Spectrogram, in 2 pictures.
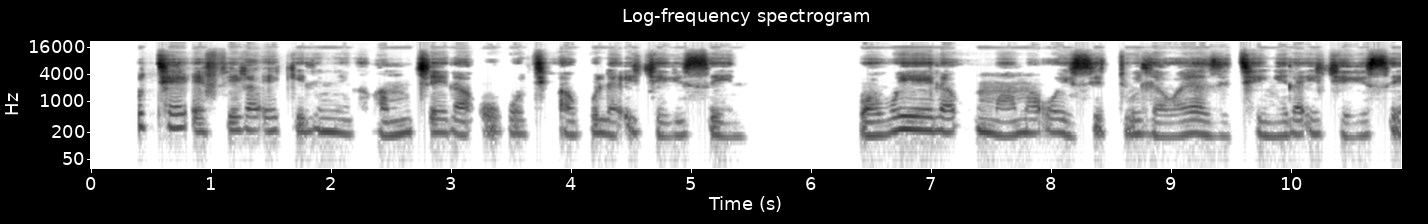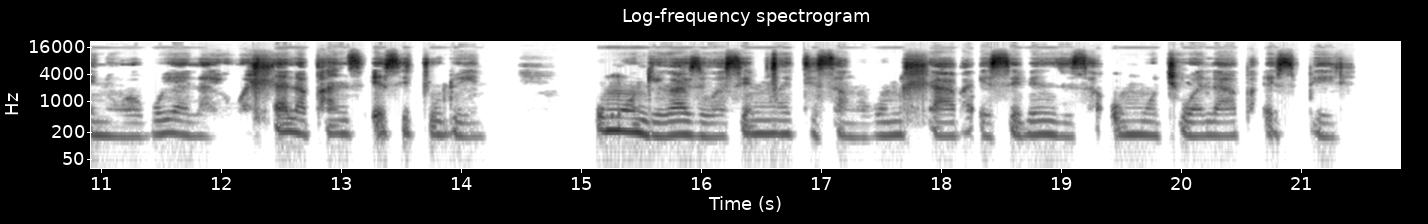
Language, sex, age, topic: North Ndebele, female, 25-35, health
